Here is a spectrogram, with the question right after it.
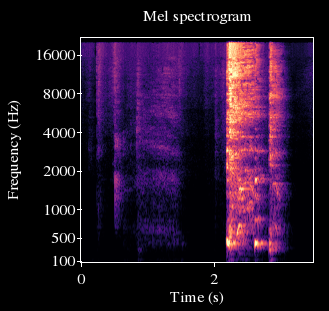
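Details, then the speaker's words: An adult woman gives a short run of three harsh coughs in quick succession after a faint breath in a quiet room while speaking to camera; an ordinary cough. "Je sais que quand on écoute les vidéos et que la personne tousse en face, c'est vraiment pas agréable au niveau des oreilles, au niveau des tympans."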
